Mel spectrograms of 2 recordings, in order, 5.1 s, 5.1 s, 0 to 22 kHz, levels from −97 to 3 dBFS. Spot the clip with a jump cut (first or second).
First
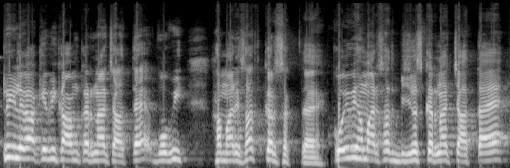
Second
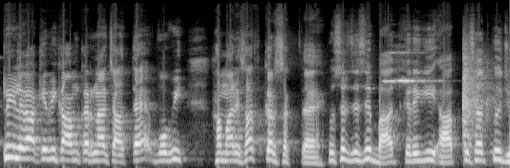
first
